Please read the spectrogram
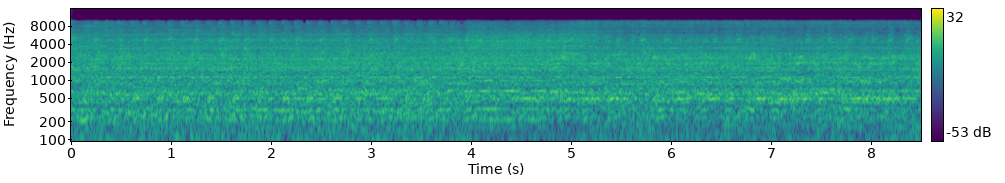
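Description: Death metal band playing live: heavily distorted electric guitars and bass over dense drumming, loud and continuous, heard through a camcorder microphone in the crowd.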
